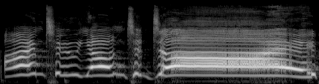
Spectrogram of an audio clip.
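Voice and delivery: high, drawn-out panicked scream. Retold or imitated. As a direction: scream it like you're about to be trampled. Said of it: "She starts to scream".

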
